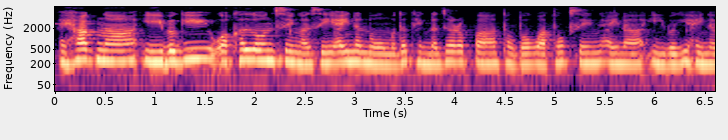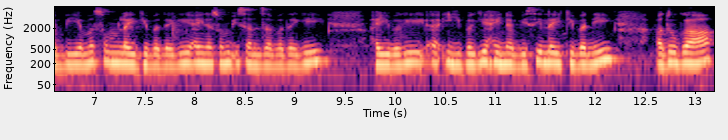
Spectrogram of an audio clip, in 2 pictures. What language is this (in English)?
Manipuri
